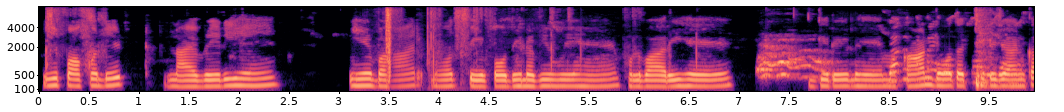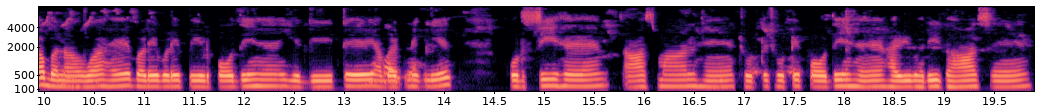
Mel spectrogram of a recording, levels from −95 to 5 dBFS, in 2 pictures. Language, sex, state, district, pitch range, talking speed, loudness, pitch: Hindi, female, Uttar Pradesh, Budaun, 165-180 Hz, 125 wpm, -17 LUFS, 175 Hz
